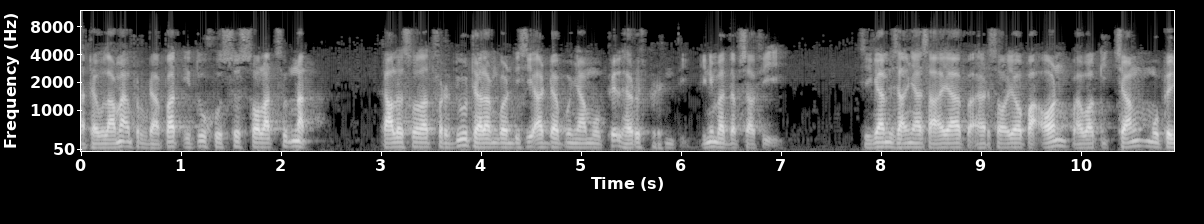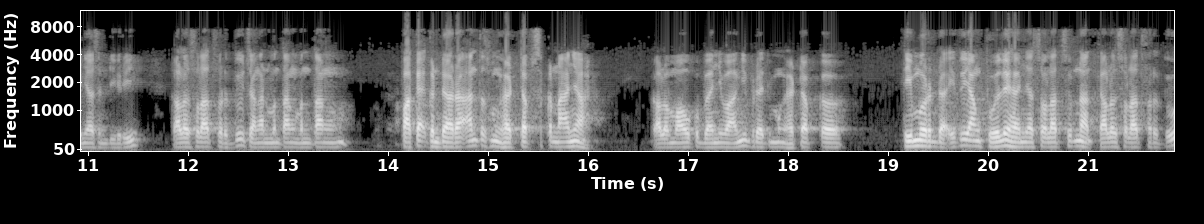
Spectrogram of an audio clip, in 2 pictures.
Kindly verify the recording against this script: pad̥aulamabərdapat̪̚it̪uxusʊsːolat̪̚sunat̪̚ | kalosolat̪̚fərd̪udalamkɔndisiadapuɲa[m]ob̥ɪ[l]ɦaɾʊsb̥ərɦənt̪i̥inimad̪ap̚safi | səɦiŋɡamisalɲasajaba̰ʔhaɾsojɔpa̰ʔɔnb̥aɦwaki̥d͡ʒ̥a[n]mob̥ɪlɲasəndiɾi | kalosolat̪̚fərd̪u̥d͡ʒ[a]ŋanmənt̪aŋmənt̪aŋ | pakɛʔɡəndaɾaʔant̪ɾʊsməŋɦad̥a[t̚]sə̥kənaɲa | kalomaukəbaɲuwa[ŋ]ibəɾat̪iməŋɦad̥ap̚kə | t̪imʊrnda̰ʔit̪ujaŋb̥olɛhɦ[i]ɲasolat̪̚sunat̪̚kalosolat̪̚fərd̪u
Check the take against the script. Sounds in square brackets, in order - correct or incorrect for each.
correct, correct, incorrect: ŋ, correct, incorrect: p̚, correct, incorrect: a

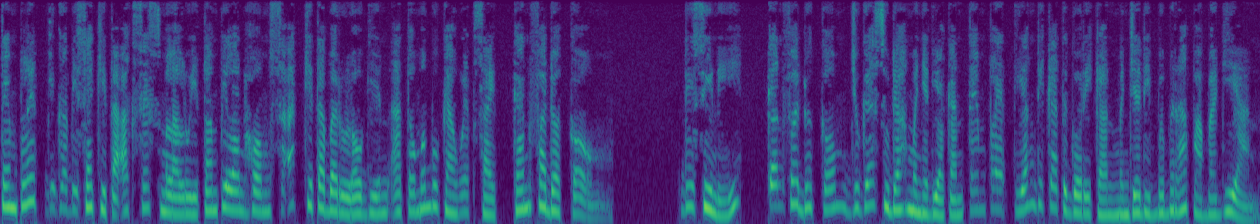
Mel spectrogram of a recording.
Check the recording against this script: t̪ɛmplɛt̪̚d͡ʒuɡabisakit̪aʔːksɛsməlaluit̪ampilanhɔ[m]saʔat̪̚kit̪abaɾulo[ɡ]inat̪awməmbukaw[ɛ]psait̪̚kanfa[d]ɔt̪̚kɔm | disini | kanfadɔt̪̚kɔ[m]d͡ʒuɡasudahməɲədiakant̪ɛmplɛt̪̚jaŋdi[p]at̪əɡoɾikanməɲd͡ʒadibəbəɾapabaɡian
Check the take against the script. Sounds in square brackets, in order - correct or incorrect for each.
correct, correct, correct, correct, correct, incorrect: k

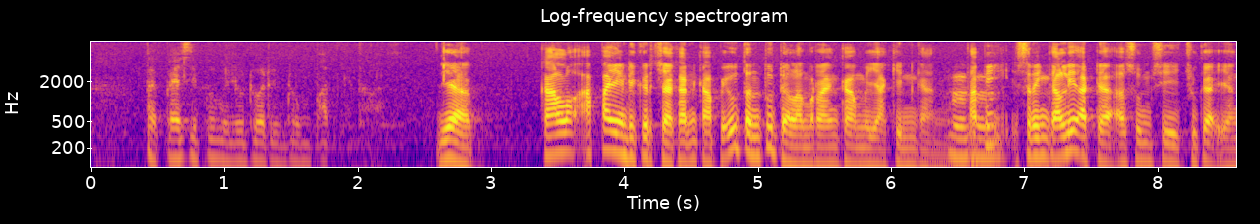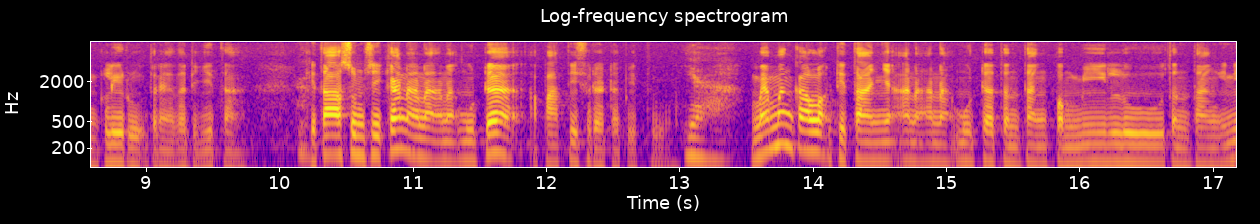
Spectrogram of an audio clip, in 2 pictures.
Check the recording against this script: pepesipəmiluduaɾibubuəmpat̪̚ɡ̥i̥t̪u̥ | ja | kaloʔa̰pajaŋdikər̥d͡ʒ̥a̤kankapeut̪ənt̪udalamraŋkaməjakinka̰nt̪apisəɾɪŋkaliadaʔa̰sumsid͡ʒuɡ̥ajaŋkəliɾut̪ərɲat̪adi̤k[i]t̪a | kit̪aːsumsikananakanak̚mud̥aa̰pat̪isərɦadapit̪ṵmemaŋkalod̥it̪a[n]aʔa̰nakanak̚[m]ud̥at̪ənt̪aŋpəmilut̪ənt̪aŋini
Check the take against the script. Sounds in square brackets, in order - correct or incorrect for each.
correct, incorrect: ɲ, correct

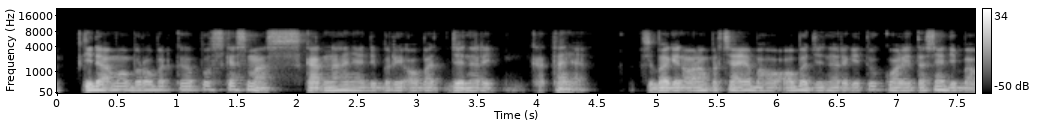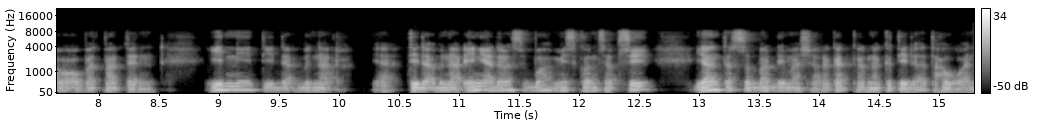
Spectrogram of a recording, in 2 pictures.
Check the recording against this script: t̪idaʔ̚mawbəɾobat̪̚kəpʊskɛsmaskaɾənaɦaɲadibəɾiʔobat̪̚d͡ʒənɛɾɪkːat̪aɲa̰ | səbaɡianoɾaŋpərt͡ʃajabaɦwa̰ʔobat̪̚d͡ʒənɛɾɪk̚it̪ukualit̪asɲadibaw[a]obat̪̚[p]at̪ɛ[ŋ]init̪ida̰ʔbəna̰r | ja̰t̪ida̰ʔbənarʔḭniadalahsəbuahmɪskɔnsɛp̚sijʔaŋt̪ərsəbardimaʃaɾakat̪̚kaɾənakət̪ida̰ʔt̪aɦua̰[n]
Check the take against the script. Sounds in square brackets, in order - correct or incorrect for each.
correct, correct, incorrect: n, correct

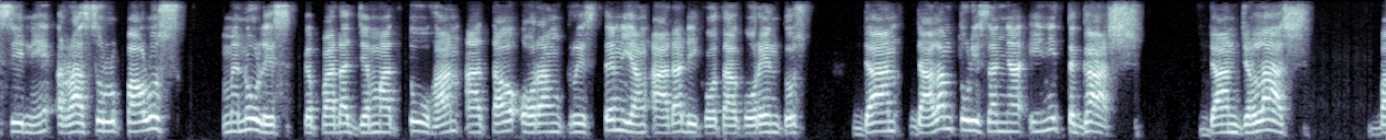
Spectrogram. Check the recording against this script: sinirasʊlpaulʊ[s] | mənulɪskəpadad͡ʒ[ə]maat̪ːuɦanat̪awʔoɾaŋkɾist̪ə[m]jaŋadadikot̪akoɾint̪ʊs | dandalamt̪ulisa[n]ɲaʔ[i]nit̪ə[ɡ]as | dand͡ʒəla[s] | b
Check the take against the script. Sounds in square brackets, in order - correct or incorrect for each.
correct, correct, incorrect: n, correct, correct, correct, correct

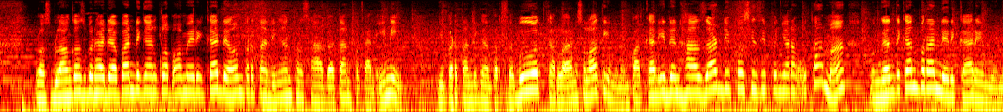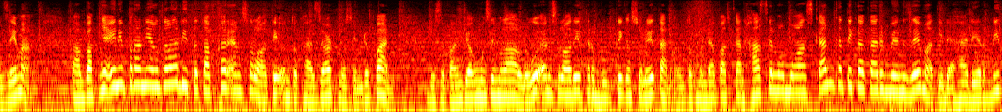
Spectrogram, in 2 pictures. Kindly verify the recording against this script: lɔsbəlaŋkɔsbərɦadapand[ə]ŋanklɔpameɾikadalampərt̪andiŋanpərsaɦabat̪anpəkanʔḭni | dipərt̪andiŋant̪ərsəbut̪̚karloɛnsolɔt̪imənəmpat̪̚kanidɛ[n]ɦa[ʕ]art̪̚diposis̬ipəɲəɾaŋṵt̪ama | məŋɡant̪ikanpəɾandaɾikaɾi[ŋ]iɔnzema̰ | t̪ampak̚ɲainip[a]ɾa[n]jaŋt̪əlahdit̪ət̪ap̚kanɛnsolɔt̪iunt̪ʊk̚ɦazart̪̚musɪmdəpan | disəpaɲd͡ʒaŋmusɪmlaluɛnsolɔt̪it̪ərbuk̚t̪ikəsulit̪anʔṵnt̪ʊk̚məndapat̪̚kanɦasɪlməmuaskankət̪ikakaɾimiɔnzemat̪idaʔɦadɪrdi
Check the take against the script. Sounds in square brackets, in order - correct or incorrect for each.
correct, correct, incorrect: z, incorrect: m, incorrect: ə, correct

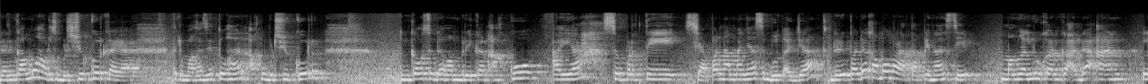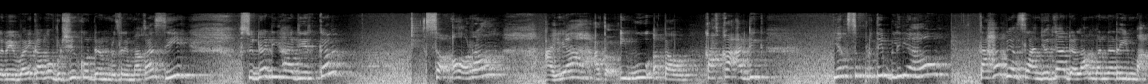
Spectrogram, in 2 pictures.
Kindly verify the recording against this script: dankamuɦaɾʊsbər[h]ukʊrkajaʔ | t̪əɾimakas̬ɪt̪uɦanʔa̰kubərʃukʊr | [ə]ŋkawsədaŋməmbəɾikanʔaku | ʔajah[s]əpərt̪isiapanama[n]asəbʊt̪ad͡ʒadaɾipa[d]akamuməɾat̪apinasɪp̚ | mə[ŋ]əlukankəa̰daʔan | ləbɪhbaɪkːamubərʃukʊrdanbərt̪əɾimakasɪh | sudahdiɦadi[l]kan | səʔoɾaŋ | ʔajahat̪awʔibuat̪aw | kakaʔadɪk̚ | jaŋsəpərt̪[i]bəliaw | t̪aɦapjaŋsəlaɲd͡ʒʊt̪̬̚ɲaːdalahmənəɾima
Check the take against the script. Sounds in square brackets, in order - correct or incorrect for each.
incorrect: ʃ, correct, correct, incorrect: ɲ, correct, correct, incorrect: r, correct

